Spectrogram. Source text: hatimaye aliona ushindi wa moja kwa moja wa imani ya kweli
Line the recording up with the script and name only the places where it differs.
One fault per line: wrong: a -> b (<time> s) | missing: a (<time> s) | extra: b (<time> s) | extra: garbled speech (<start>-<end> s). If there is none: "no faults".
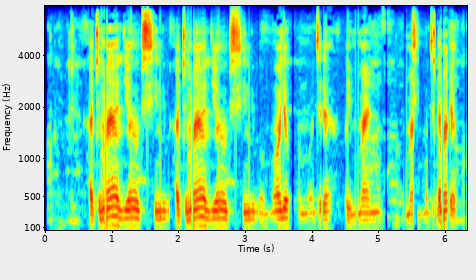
extra: hatimaye aliona ushindi (1.9 s)
extra: garbled speech (5.4-6.0 s)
